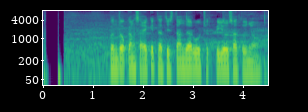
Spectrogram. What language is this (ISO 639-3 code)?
jav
